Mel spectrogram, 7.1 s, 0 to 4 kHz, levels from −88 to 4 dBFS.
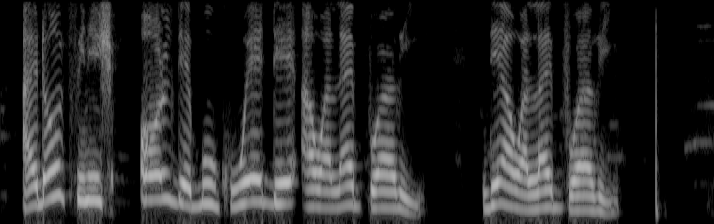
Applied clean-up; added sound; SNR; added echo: none; none; none; none.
